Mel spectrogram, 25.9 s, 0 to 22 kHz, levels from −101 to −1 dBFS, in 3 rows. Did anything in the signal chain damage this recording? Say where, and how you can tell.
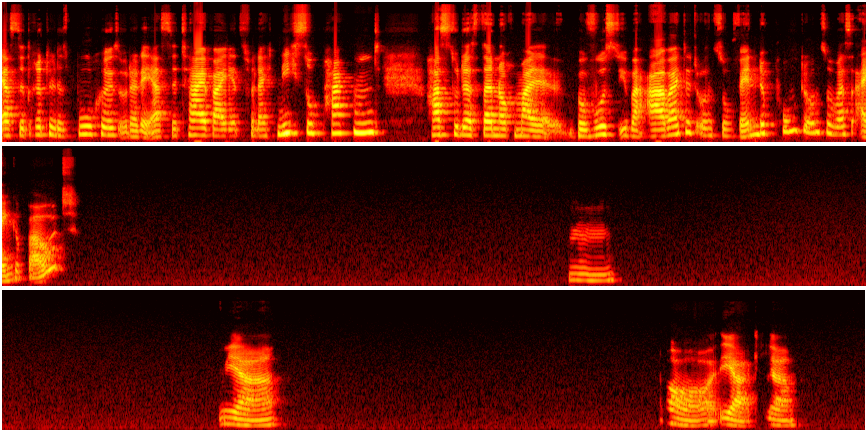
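Yes: harsh crackle on speech peaks at 0.02–0.05, 1.53, 1.92–2.01, 3.32–3.35, 4.33–4.37, 4.85–5.29 and 6.34–6.60 s. That is hard clipping: peaks overrunning the converter or sample format by up to about 5 dB, cut flat into added harmonics.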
